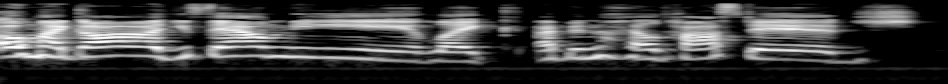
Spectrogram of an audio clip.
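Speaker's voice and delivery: high, drawn-out, faked overjoyed surprise. Retelling a character who greets her captor: imitating feigned happiness. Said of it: "she sort of pretends to be happy to see him".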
